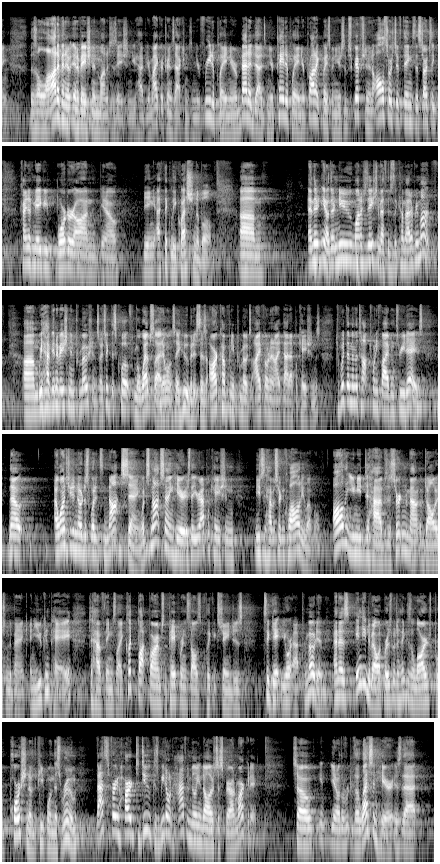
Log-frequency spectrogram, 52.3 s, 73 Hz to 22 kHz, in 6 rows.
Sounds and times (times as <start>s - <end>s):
Speech: 0.0s - 14.1s, 14.8s - 48.8s, 49.4s - 51.9s.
